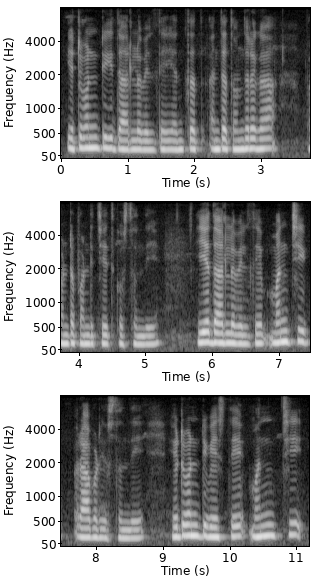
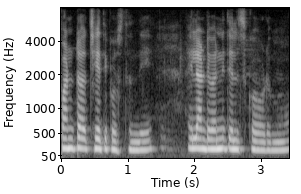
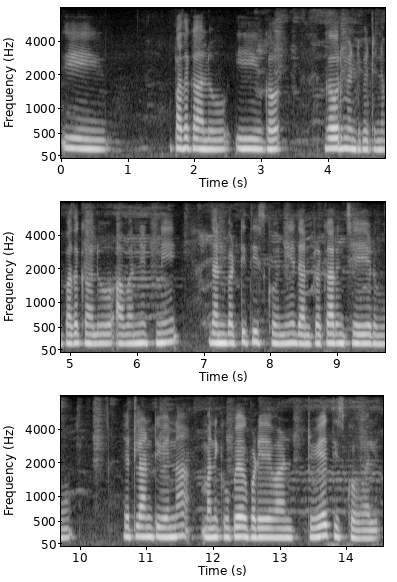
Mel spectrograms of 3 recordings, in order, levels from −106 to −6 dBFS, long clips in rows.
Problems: background sounds at intervals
